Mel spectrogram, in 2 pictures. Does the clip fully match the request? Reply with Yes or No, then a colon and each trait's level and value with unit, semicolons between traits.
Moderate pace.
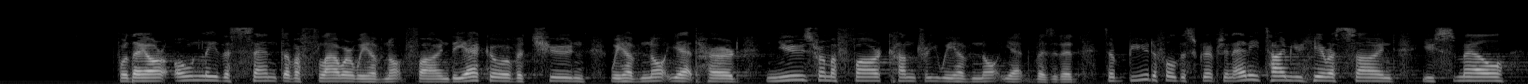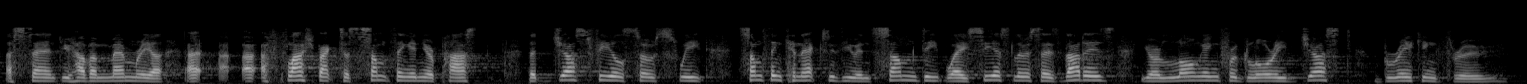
Yes: average, 165 wpm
